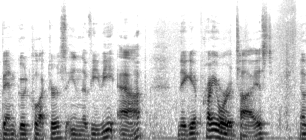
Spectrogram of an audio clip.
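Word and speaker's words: VeVe: good collectors in the vv app they get prioritized now the vv app you can download on your phone it's just vv just spell like this is spelt v-v v-e-v-e and you can download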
